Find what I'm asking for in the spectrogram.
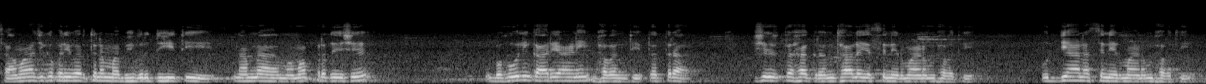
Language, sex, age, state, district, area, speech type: Sanskrit, male, 18-30, Karnataka, Udupi, urban, spontaneous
